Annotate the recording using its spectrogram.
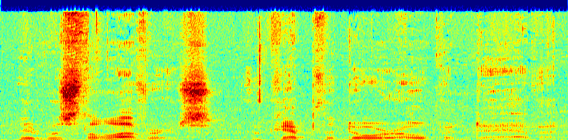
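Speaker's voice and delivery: soft, low echo of a verse line; poetry line let drop to a murmur; hushed refrain. Acted. Poem line repeated, much softer.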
